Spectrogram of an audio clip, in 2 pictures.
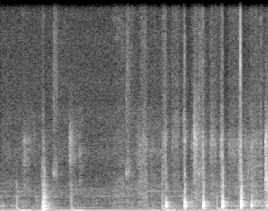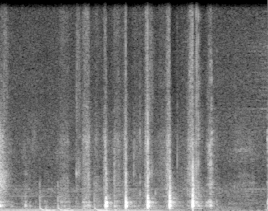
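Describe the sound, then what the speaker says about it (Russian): Knife chopping zucchini on a board, a series of sharp separate cuts that speed into a quicker run of regular, close, loud knocks. "Нарезаем кабачок."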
